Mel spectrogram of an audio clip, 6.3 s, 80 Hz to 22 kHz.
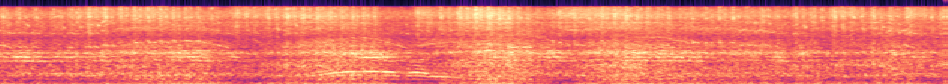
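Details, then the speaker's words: Nissan S13 Silvia with supercharged VH45 V8 swap, first start, fuel pump relay bridged, jump pack on flat battery: low quiet burble with uneven wavering beat, runs on its own but not happy; rough idle. "oh it runs yeah good i don't think it's check i don't think it's megaly mega happy but it runs it runs and kind of runs on its own it's very quiet"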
